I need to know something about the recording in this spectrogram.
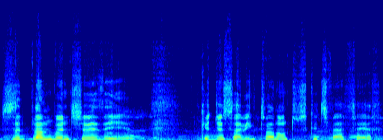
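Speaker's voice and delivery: high, choked-up voice, crying through words. The speaker wishes someone well, choking up with tears. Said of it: "j'arrive plus à parler".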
